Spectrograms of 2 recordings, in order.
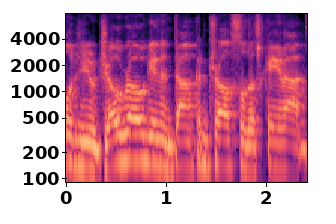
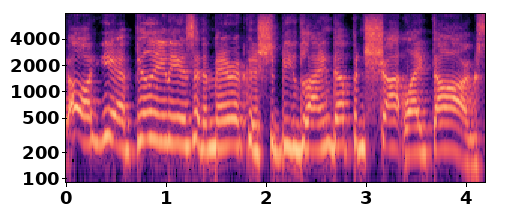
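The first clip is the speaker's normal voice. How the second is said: high-pitched ranting quote; Bill Burr; 7 semitones higher than usual. Retold or imitated. Comedian condemning billionaires, high ranting impression. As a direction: imitate a comic's rant, pitched up. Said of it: "Bill Burr was like".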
